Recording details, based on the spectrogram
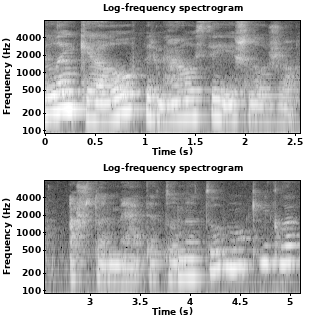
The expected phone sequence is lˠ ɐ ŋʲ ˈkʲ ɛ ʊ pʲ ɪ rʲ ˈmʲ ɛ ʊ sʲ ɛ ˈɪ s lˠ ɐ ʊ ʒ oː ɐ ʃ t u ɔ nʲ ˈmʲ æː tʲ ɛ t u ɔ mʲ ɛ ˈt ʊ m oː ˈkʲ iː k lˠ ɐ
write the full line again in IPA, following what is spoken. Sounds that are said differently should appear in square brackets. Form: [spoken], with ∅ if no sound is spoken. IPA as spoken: lˠ ɐ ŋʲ ˈkʲ ɛ ʊ pʲ ɪ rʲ ˈmʲ ɛ ʊ sʲ ɛ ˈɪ [ʃ] lˠ ɐ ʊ ʒ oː ɐ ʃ t u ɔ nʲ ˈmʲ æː tʲ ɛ t u ɔ mʲ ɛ ˈt ʊ m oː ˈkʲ iː k lˠ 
